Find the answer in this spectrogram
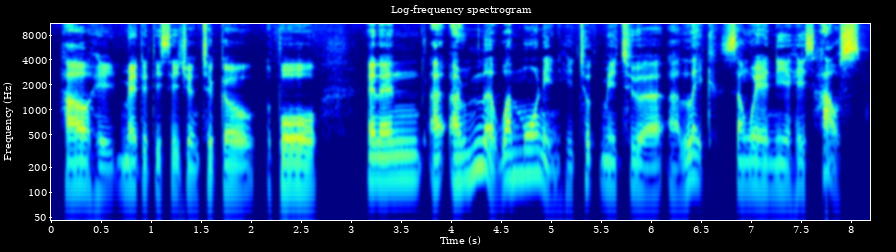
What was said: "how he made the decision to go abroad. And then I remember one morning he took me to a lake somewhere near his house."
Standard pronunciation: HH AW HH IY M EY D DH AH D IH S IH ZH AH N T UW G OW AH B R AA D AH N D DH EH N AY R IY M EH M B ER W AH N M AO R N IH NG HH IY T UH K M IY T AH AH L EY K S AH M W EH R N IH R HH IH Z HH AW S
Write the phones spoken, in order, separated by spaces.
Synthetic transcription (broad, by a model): HH AW HH IY M EY D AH D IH S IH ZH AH N T UW G OW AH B AA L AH N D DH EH N AY R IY M EH M B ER W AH N M AO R N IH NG HH IY T UH K M IY T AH AH L EY K S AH M W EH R N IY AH HH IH S HH AW S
